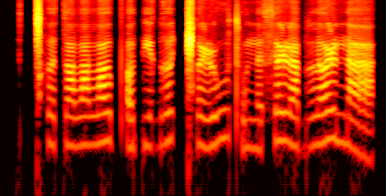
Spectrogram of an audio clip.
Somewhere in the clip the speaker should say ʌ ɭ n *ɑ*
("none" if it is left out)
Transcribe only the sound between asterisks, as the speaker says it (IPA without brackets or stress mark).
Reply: a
